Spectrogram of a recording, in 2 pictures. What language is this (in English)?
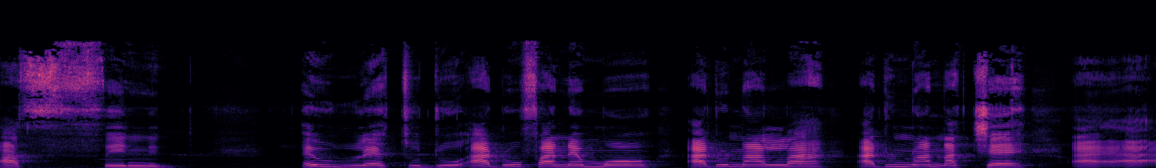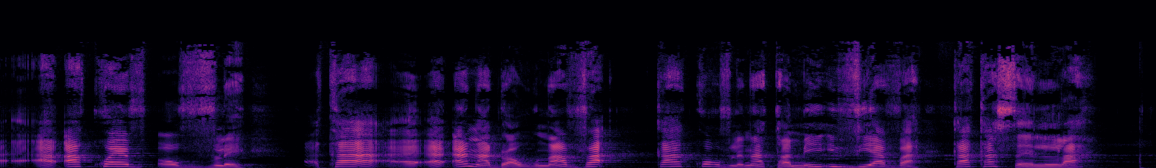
Ikposo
